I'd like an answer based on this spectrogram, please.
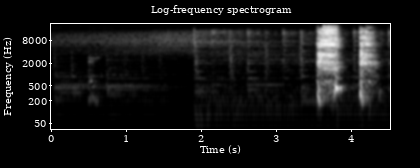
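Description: Two sharp, loud coughs from an adult woman over quiet background music.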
